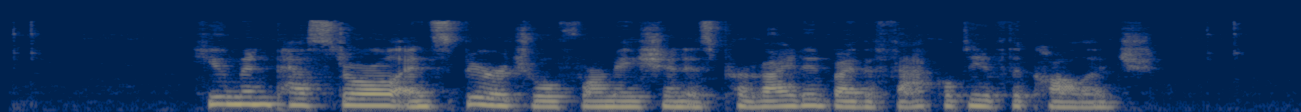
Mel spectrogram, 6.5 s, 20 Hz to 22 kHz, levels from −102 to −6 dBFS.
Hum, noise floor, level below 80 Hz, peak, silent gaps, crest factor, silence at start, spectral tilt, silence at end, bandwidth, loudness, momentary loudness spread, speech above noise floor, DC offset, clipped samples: none; -89 dBFS; -82 dBFS; -32 dBFS; none; 16 dB; 1.05 s; -6 dB/octave; 0.75 s; 11.5 kHz; -47 LUFS; 10 LU; 42 dB; under 0.1%; under 0.1%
